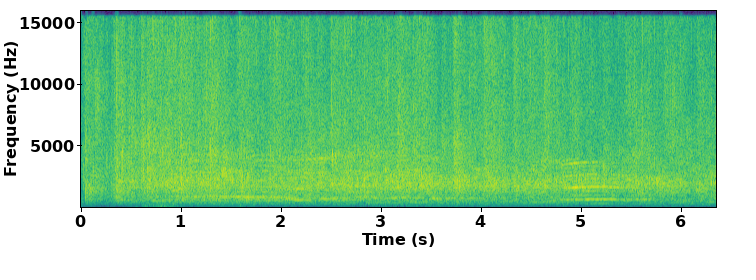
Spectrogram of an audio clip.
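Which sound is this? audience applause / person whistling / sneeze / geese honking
audience applause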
